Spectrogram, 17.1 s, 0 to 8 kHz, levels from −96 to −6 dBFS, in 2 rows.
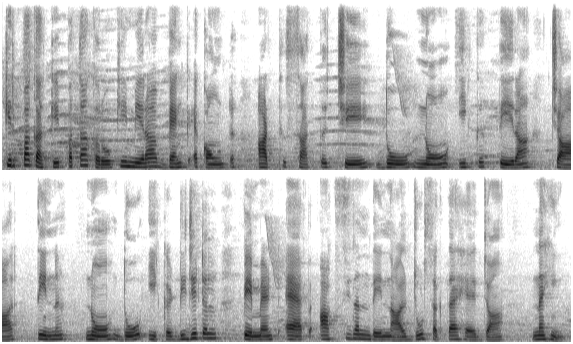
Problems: constant background noise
